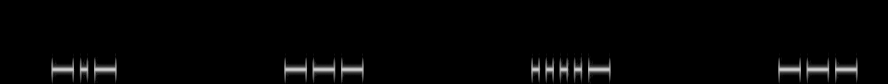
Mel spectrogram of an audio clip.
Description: Morse code, heard as a keyed tone, about 17 wpm, spaced as for 5 wpm, 700 Hz. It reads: KO4O
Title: USA Call Signs - 5 Characters - 8x Character Spacing - 17wpm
